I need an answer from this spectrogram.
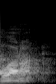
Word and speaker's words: wara': Ejaan Rumi, perkataannya adalah wara' dengan ain. Ada koma di atas, wara'. Nah, bacaan yang betul begitu.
